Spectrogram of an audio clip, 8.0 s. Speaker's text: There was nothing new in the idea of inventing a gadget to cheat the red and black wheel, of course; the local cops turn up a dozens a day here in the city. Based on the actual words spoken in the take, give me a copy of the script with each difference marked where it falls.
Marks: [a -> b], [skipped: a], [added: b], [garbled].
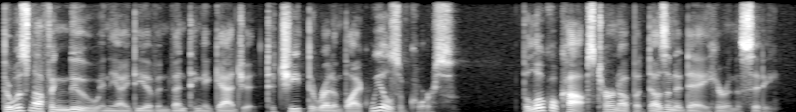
There was nothing new in the idea of inventing a gadget to cheat the red and black [wheel, -> wheels] of course; the local cops turn up a [dozens -> dozen] a day here in the city.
